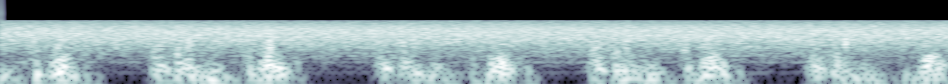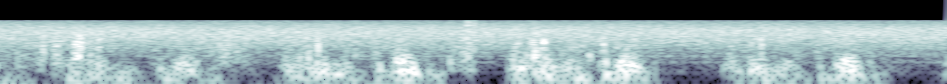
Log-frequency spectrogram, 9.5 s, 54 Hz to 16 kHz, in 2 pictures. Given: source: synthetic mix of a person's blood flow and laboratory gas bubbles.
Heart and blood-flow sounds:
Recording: Doppler ultrasound of blood flow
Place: precordium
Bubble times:
6.95-7.15 s: bubbles
7.36-7.67 s: bubbles
From the record:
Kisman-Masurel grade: 211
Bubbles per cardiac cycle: several, 3 to 8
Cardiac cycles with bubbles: 1 to 10%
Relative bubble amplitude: barely perceptible (0.100 to 0.250)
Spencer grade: 1 (occasional bubble signal discernible with the cardiac motion signal, with majority of cardiac periods free of bubbles)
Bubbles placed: only in the low amplitude regions of the cardiac cycle

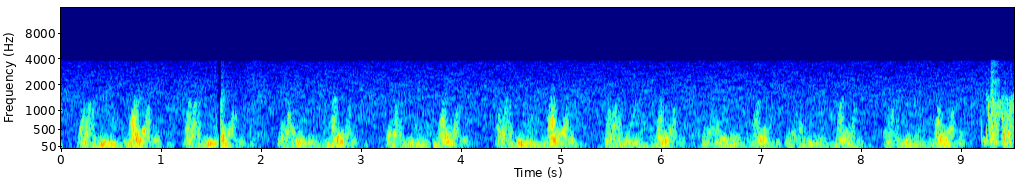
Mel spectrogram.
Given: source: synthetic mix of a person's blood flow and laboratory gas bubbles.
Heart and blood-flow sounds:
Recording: Doppler ultrasound of blood flow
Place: precordium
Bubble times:
9.19-9.54 s: bubbles
From the record:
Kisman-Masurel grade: 113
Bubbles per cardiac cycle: 1 to 2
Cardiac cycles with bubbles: 1 to 10%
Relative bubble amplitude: loud (0.450 to 0.775)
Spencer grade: 1 (occasional bubble signal discernible with the cardiac motion signal, with majority of cardiac periods free of bubbles)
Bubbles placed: anywhere in the cardiac cycle

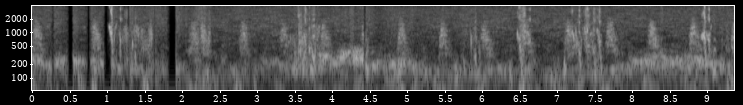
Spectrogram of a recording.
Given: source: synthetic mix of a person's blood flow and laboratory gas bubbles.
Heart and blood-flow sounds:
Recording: Doppler ultrasound of blood flow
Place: subclavian vein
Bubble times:
1.02-1.50 s: bubbles
3.42-3.88 s: bubbles
5.70-6.00 s: bubbles
6.46-6.68 s: bubbles
7.18-7.65 s: bubbles
8.90-9.38 s: bubbles
From the record:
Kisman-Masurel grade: 222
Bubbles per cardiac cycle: several, 3 to 8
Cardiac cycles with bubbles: 10 to 50%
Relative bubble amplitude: moderate (0.250 to 0.450)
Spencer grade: 2 (many but less than half of the cardiac periods contain bubble signals, singularly or in groups)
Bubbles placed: anywhere in the cardiac cycle

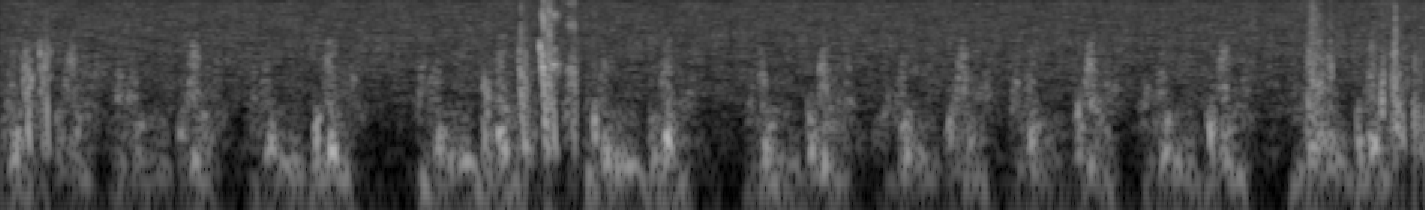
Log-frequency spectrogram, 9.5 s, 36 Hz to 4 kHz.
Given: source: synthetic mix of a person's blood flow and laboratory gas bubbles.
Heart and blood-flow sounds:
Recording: Doppler ultrasound of blood flow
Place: precordium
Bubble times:
0.12-0.35 s: bubbles
3.21-3.29 s: bubbles
3.44-3.87 s: bubbles
3.93-4.02 s: bubbles
8.68-8.93 s: bubbles
9.17-9.51 s: bubbles
From the record:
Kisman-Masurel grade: 332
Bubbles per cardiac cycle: rolling drumbeat, 9 or more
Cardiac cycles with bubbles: 50 to 99%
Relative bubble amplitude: moderate (0.250 to 0.450)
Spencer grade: 3 (all of the cardiac periods contain showers or single bubble signals, but not dominating or overriding the cardiac motion signals)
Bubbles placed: anywhere in the cardiac cycle

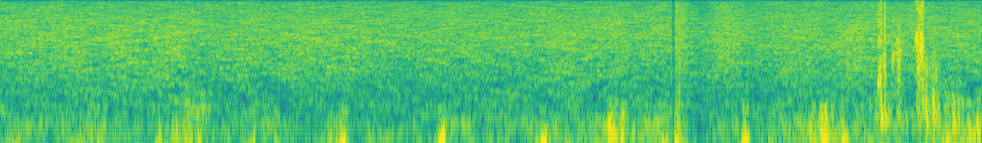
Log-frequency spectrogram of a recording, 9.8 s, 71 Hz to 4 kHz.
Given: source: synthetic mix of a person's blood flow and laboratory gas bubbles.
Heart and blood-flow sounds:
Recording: Doppler ultrasound of blood flow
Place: subclavian vein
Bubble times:
8.76-9.07 s: bubbles
9.15-9.44 s: bubbles
From the record:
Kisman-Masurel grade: 213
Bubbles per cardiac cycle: several, 3 to 8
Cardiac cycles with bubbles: 1 to 10%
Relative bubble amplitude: loud (0.450 to 0.775)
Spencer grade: 1 (occasional bubble signal discernible with the cardiac motion signal, with majority of cardiac periods free of bubbles)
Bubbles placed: anywhere in the cardiac cycle

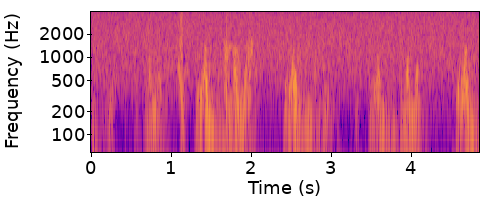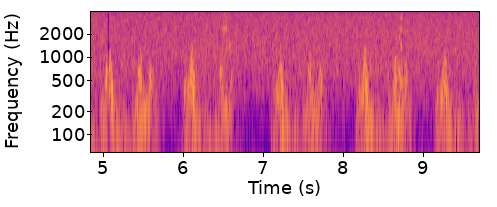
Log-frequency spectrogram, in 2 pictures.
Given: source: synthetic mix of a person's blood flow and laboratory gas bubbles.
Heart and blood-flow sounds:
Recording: Doppler ultrasound of blood flow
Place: precordium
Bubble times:
1.07-1.23 s: bubbles
1.64-2.08 s: bubbles
6.46-6.62 s: bubbles
8.67-8.78 s: bubbles
From the record:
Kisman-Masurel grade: 122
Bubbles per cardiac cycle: 1 to 2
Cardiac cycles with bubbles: 10 to 50%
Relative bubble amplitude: moderate (0.250 to 0.450)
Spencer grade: 2 (many but less than half of the cardiac periods contain bubble signals, singularly or in groups)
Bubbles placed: only in the low amplitude regions of the cardiac cycle

